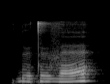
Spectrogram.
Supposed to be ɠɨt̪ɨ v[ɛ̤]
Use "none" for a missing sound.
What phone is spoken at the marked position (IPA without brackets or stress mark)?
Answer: ɛ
